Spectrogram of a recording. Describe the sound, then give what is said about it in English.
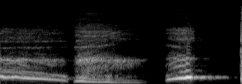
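A voice imitates a person struggling to breathe at the back of a room while wearing breathing apparatus, making three strained, groaning gasps separated by short silences, with a brief sound cut off at the end. “that just made myself cough now trying to do that. Okay, but you could hear this person struggling to breathe there at the back there.”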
